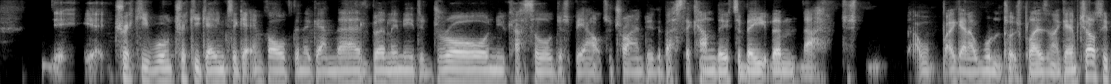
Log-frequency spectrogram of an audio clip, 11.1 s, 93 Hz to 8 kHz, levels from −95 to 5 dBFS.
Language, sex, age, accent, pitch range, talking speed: English, male, 10-29, British, 90-110 Hz, 245 wpm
